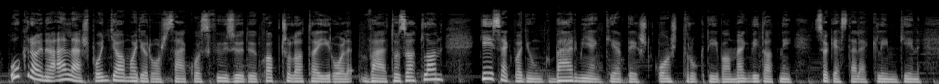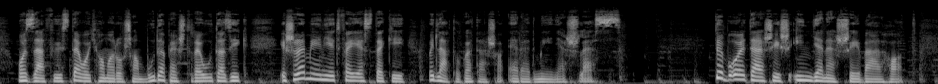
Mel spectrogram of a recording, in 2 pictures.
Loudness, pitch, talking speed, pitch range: -23 LUFS, 140 Hz, 110 wpm, 125-170 Hz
